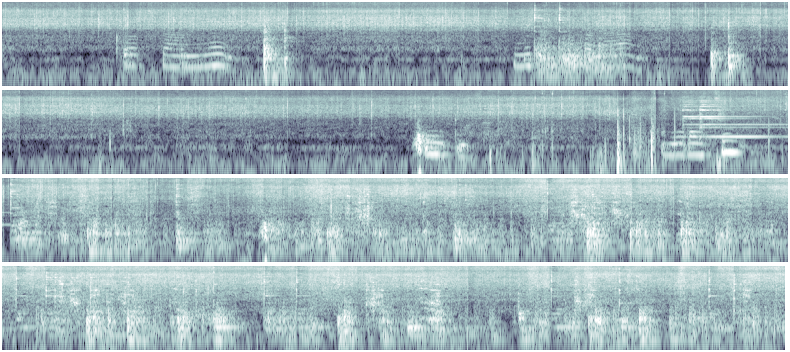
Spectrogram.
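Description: Sliced bitter gourd frying with a steady sizzle in a metal pan. About halfway through, a metal spoon starts stirring and scraping against the pan, and the sizzling becomes louder.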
